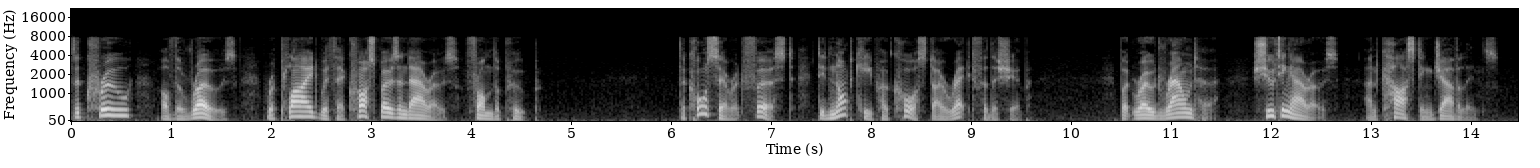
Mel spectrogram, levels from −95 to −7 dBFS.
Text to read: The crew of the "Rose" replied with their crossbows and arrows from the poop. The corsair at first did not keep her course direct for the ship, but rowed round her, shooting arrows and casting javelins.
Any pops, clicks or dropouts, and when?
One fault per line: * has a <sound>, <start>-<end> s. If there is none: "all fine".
all fine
